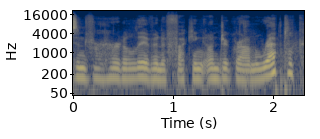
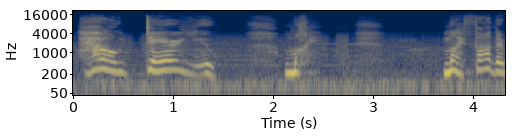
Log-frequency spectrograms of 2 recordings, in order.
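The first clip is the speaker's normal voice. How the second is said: furious; 6 semitones higher, 4 dB louder than usual. Acted. Daughter enraged at father accusation.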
